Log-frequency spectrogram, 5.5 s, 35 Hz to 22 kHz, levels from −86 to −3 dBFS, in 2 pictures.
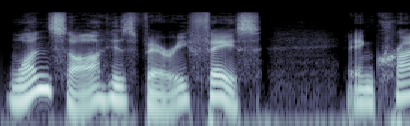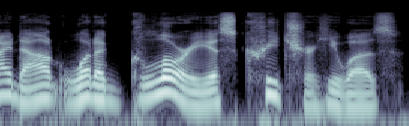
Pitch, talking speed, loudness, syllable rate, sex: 130 Hz, 155 wpm, -19 LUFS, 4.0 syllables/s, male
